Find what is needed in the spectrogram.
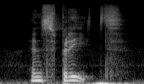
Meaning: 1. liquor, spirits; booze 2. alcohol in general, chiefly as a solvent
- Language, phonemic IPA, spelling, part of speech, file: Swedish, /spriːt/, sprit, noun, Sv-sprit.ogg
